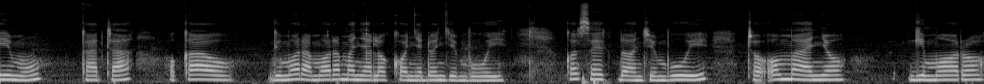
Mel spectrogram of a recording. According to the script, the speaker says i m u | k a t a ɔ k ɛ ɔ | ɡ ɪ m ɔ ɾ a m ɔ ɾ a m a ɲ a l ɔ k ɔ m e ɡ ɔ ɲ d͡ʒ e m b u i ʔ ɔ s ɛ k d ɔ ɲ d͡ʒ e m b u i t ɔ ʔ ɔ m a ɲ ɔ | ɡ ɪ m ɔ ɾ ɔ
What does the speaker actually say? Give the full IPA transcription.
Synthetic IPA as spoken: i m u | k a t a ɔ k a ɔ | ɡ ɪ m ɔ ɾ a m ɔ ɾ a m a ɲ a l ɔ k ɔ ɲ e d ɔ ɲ d͡ʒ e m b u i k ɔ s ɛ k d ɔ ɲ d͡ʒ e m b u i t ɔ ʔ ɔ m a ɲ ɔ | ɡ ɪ m ɔ ɾ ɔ

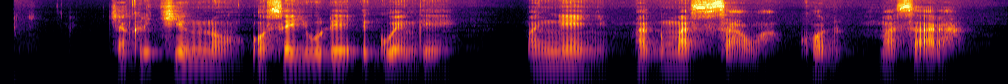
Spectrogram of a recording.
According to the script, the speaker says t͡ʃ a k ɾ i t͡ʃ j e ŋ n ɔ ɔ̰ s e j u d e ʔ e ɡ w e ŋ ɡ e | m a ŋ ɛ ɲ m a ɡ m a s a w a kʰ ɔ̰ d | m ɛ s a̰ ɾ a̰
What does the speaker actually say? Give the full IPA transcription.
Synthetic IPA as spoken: t͡ʃ a k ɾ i t͡ʃ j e ŋ n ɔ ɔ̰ s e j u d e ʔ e ɡ w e ŋ ɡ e | m a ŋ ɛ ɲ m a ɡ m a s a w a kʰ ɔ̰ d | m a s a̰ ɾ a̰

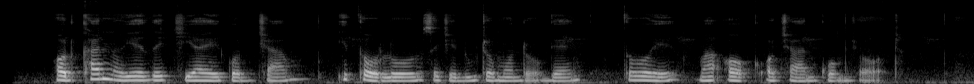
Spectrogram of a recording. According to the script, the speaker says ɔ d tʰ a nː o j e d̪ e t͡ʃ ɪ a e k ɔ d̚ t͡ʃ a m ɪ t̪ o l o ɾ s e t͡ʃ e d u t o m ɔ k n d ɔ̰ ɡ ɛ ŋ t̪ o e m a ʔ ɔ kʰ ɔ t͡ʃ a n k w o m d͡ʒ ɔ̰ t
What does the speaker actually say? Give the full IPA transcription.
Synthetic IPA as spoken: ɔ d kʰ a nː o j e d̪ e t͡ʃ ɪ a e k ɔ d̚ t͡ʃ a m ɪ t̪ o l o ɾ s e t͡ʃ e d u t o m ɔ n d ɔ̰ ɡ ɛ ŋ t̪ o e m a ʔ ɔ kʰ ɔ t͡ʃ a n k w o m d͡ʒ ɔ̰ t

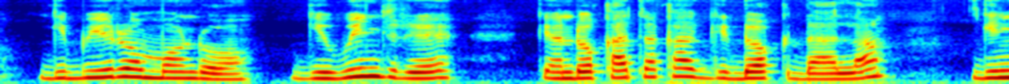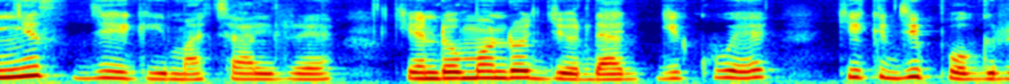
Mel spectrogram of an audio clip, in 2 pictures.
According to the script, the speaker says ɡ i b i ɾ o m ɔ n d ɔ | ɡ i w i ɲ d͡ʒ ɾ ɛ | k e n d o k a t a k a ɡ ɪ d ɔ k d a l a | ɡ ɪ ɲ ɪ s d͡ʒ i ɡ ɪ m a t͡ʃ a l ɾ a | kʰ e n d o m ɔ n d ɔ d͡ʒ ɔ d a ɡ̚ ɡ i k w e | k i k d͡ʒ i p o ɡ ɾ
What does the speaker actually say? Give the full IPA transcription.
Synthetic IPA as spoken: ɡ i b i ɾ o m ɔ n d ɔ | ɡ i w i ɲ d͡ʒ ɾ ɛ | k e n d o k a t a k a ɡ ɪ d ɔ k d a l a | ɡ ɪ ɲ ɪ s d͡ʒ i ɡ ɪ m a t͡ʃ a l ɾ ɛ | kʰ e n d o m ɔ n d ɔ d͡ʒ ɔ d a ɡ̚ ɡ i k w e | k i k d͡ʒ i p o ɡ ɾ

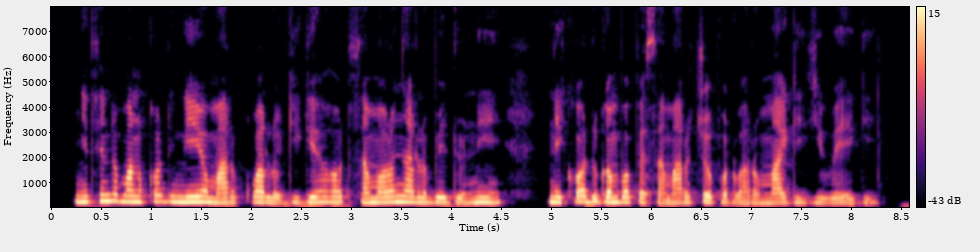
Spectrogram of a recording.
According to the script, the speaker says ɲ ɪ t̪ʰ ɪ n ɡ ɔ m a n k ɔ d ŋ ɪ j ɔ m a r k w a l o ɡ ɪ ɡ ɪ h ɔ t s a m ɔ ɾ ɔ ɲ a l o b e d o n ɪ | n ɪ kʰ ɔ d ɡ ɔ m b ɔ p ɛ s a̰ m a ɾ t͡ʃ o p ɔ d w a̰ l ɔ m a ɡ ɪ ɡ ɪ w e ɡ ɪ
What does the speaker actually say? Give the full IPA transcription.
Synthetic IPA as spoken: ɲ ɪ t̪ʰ ɪ n d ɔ m a n k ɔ d ŋ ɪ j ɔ m a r k w a l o ɡ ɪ ɡ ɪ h ɔ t s a m ɔ ɾ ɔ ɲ a l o b e d o n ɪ | n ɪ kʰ ɔ d ɡ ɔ m b ɔ p ɛ s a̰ m a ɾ t͡ʃ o p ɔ d w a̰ ɾ ɔ m a ɡ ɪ ɡ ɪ w e ɡ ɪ

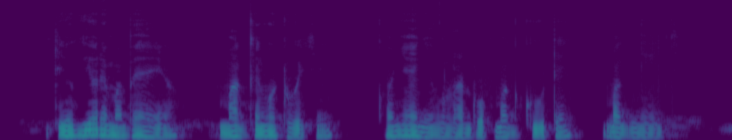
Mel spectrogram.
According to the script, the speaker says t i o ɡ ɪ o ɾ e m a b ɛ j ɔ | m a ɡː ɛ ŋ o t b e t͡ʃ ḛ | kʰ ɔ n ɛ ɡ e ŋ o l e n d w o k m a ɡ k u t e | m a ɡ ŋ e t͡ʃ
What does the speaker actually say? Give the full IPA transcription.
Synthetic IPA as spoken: t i o ɡ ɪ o ɾ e m a b ɛ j ɔ | m a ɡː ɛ ŋ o t w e t͡ʃ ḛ | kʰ ɔ ɲ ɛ ɡ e ŋ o l a n d w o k m a ɡ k u t e | m a ɡ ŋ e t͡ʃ

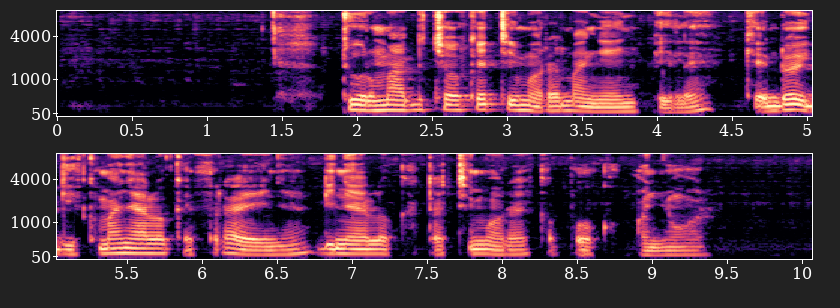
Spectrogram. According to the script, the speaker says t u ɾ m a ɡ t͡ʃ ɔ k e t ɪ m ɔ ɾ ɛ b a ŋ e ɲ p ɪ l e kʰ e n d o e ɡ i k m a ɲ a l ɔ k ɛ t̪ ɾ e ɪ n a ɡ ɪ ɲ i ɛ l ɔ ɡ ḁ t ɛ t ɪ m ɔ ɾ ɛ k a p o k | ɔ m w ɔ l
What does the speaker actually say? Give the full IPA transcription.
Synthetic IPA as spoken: t u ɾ m a ɡ t͡ʃ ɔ k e t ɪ m ɔ ɾ ɛ m a ŋ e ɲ p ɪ l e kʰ e n d o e ɡ i k m a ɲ a l ɔ k ɛ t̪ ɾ a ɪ ɲ a ɡ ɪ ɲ a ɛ l ɔ k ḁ t a t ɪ m ɔ ɾ ɛ k a p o k | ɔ ɲ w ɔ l

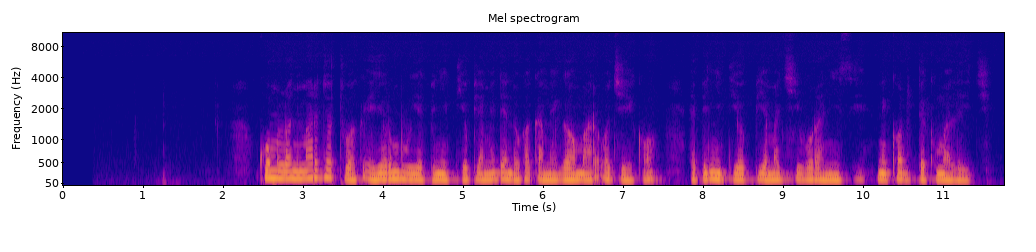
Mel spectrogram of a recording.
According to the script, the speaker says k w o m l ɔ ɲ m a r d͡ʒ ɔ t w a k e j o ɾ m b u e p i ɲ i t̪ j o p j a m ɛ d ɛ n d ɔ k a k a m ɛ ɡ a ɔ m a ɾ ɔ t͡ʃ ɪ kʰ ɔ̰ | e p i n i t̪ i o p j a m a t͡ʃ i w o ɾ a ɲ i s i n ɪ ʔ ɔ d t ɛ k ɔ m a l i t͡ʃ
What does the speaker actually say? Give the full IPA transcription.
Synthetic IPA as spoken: k w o m l ɔ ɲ m a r d͡ʒ ɔ t w a k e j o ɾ m b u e p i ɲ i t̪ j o p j a m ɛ d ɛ n d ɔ k a k a m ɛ ɡ a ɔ m a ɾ ɔ t͡ʃ ɪ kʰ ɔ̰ | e p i ɲ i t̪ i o p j a m a t͡ʃ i w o ɾ a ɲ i s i n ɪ k ɔ d t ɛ k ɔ m a l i t͡ʃ

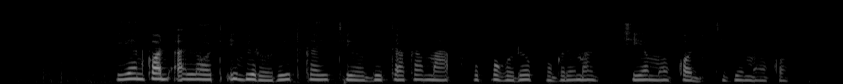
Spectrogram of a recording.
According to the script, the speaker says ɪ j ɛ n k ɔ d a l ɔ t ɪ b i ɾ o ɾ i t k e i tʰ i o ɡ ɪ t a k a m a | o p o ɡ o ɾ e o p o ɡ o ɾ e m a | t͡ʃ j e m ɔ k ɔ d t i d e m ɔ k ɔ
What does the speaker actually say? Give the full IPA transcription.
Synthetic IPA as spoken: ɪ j ɛ n k ɔ d a l ɔ t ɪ b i ɾ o ɾ i t k a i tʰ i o ɡ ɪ t a k a m a | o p o ɡ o ɾ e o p o ɡ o ɾ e m a | t͡ʃ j e m ɔ k ɔ d t i d͡ʒ e m ɔ k ɔ

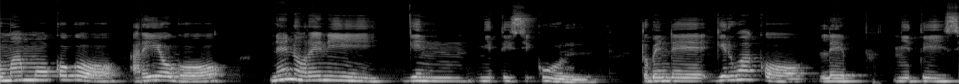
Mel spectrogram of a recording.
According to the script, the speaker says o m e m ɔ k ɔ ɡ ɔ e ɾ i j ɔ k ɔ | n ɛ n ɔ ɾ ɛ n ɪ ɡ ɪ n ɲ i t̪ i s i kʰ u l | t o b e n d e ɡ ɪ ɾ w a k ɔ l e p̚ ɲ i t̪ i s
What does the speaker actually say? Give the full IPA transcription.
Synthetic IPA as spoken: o m a m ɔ k ɔ ɡ ɔ a ɾ ɪ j ɔ ɡ ɔ | n ɛ n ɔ ɾ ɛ n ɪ ɡ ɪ n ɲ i t̪ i s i k u l | t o b e n d e ɡ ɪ ɾ w a k ɔ l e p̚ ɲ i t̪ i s

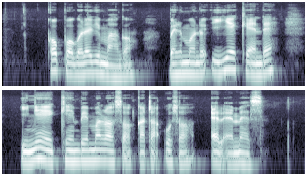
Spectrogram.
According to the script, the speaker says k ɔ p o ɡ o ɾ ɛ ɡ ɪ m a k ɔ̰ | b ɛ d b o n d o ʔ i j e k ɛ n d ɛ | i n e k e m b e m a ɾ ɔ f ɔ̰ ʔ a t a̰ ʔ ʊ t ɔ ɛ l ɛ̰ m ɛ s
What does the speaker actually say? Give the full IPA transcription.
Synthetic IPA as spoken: k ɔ p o ɡ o ɾ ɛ ɡ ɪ m a ɡ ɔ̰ | b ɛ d m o n d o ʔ i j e k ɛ n d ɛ | i ŋ e k e m b e m a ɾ ɔ s ɔ̰ k a t a̰ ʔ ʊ s ɔ ɛ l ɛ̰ m ɛ s

